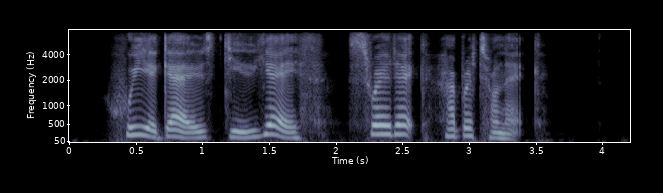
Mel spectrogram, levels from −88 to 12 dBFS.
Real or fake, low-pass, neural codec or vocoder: fake; 7.2 kHz; codec, 16 kHz, 8 kbps, FunCodec, trained on Chinese and English, 25 frames a second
